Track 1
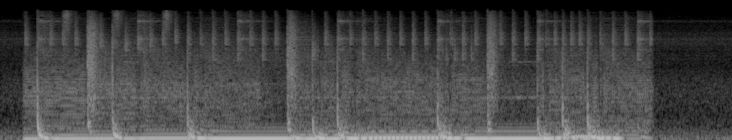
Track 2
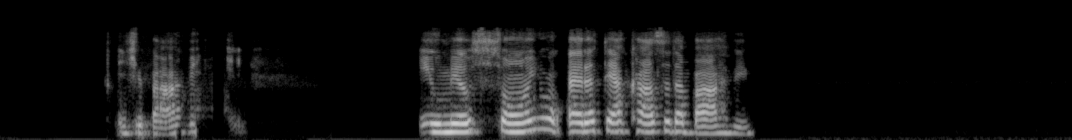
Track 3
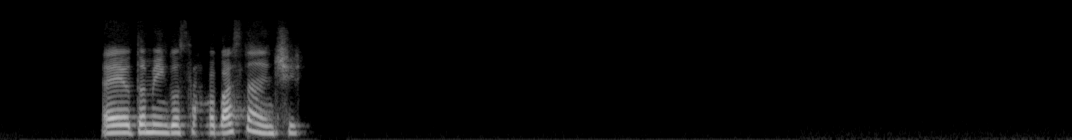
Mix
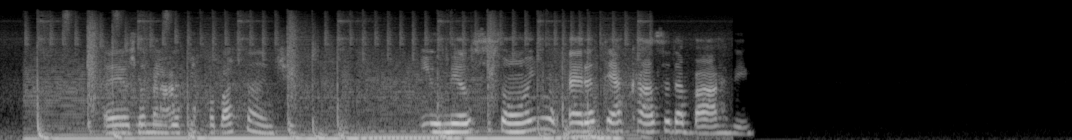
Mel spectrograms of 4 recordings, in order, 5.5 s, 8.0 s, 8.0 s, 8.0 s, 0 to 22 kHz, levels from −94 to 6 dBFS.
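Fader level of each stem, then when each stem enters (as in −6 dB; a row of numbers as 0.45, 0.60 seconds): +0.5, −1.5, −2.0 decibels; 0.00, 0.00, 0.00 seconds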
